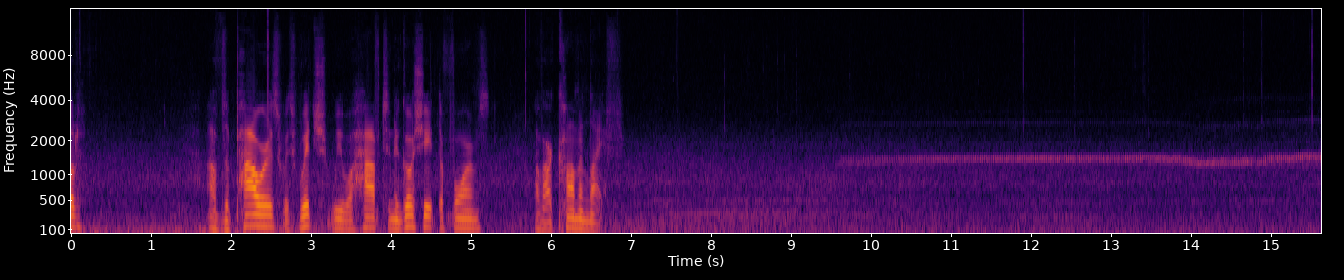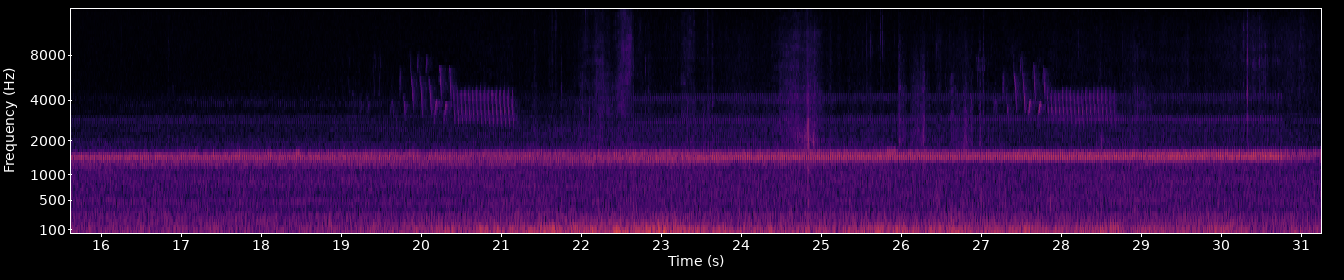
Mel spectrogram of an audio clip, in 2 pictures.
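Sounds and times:
speech: 0.0 - 0.2, 1.7 - 6.9
chorus of American toads calling for mates in spring: 9.6 - 31.2
faint bird chirps: 19.1 - 21.3, 27.0 - 28.7.

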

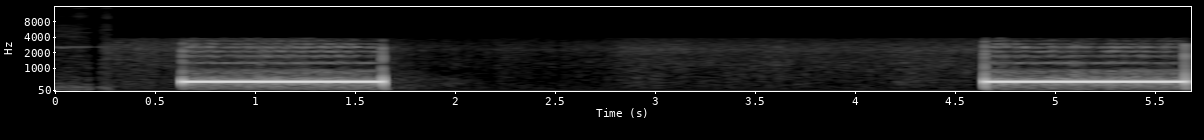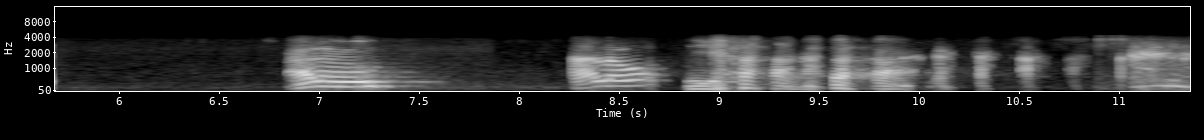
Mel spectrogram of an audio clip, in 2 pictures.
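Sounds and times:
telephone ringback tone of an outgoing call: 0.6 - 1.7, 4.6 - 5.7
speech: 6.9 - 7.4, 8.3 - 10.3
laughter: 8.9 - 11.3.

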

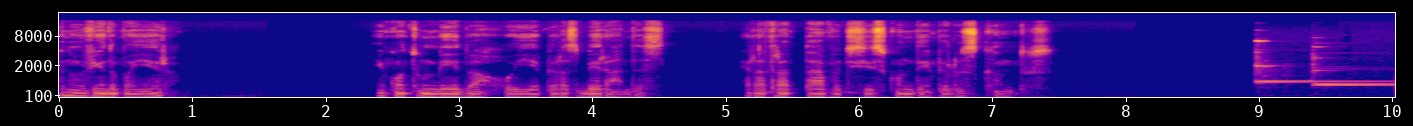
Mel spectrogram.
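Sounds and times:
speech: 0.2 - 1.0, 2.4 - 4.6, 5.2 - 7.5
two-tone doorbell chime: 9.0 - 10.0.

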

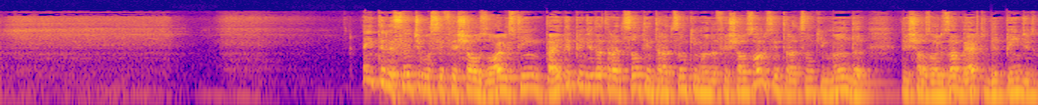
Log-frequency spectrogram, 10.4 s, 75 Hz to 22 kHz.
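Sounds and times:
breathing in and out through the nose: 0.0 - 3.3, 8.7 - 9.0
speech: 3.6 - 10.3.

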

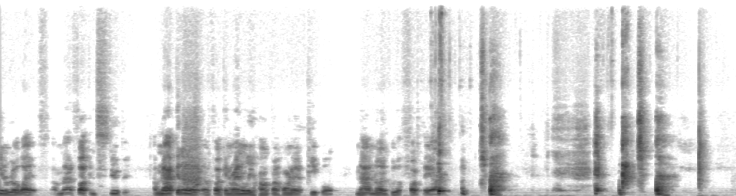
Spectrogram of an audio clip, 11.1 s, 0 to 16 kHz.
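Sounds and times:
speech: 0.0 - 7.6, 8.4 - 10.0
stifled sneeze: 2.7 - 3.1, 8.9 - 10.1.

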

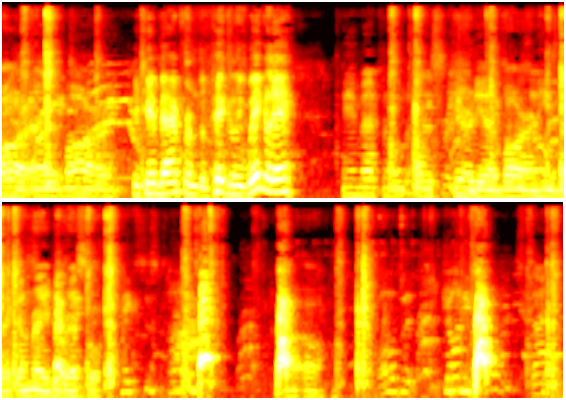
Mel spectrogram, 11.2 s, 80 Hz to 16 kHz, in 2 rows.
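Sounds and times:
speech: 1.3 - 7.8, 8.4 - 11.2
small dog barking: 7.6 - 8.6, 9.8 - 10.6.

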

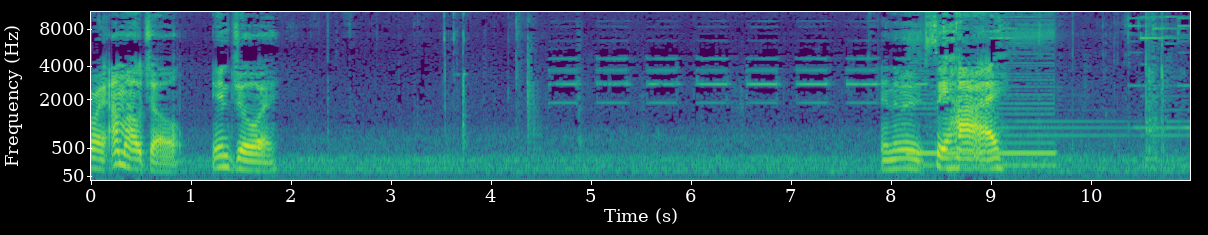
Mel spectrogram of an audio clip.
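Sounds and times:
speech: 0.0 - 2.0, 7.9 - 9.3
phone ringtone of electronic beeps: 4.6 - 10.9.

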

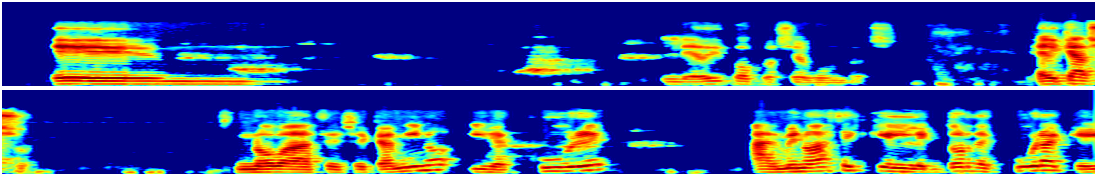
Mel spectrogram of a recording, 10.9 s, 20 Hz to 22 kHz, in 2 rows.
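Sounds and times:
speech: 0.2 - 1.4, 3.3 - 5.8, 6.6 - 8.6, 9.2 - 10.9
dog barking outside the window: 0.8 - 1.6, 2.6 - 3.4.

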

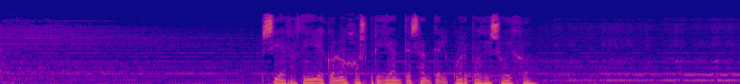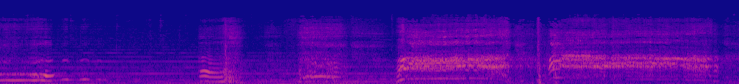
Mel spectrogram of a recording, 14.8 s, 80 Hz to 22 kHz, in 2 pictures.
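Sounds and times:
speech: 2.7 - 5.5
man crying out in anguished grief: 11.4 - 14.6.

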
